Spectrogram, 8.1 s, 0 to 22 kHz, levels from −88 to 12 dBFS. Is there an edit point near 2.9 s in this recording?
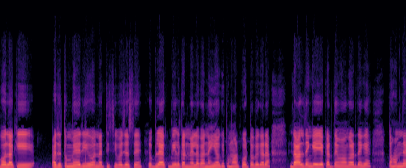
yes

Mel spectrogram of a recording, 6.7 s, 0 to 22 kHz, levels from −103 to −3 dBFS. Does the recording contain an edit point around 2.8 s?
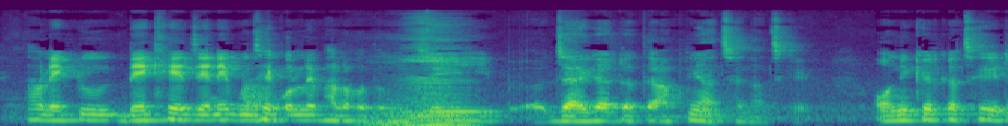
yes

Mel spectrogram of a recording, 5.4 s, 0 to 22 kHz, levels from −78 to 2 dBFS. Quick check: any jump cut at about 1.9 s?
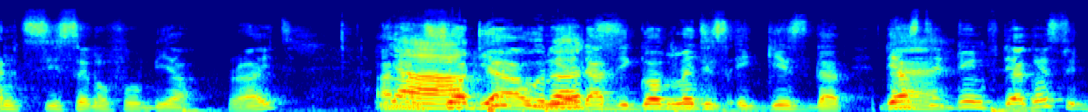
no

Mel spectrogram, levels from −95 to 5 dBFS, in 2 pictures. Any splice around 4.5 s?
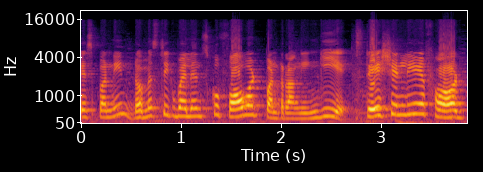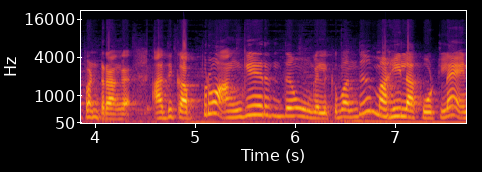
yes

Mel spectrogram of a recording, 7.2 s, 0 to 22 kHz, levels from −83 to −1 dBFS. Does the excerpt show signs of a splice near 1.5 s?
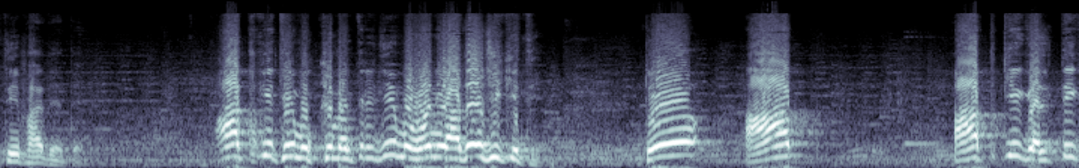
yes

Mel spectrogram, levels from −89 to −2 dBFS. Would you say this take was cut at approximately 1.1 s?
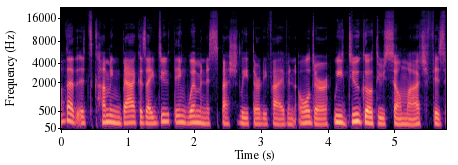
no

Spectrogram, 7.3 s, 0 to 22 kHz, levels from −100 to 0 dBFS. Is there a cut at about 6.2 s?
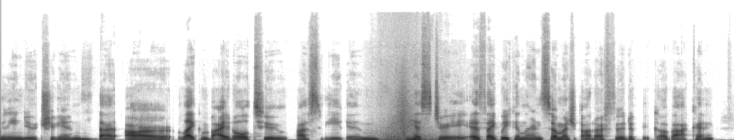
no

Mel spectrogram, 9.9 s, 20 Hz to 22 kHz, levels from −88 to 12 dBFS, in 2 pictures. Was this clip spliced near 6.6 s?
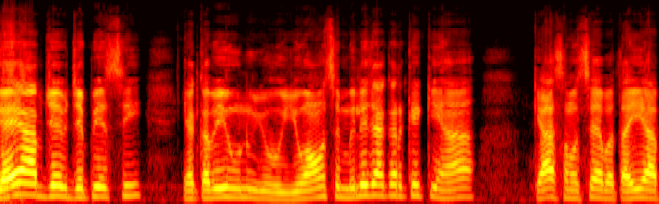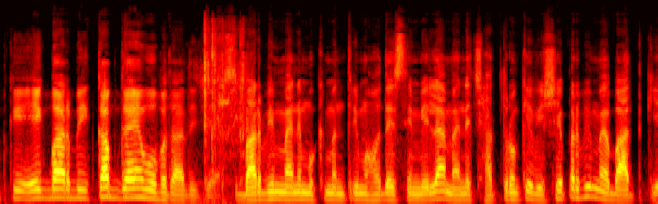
yes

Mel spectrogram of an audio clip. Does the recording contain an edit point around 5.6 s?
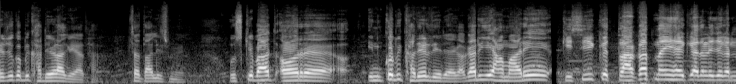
yes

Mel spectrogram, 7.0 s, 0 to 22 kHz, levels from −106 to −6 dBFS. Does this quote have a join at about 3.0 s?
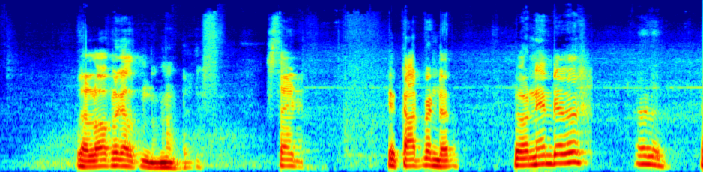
yes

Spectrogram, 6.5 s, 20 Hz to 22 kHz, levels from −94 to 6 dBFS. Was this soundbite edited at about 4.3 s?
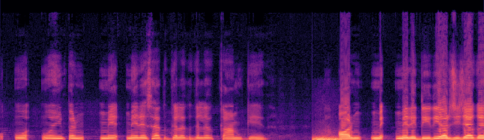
yes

